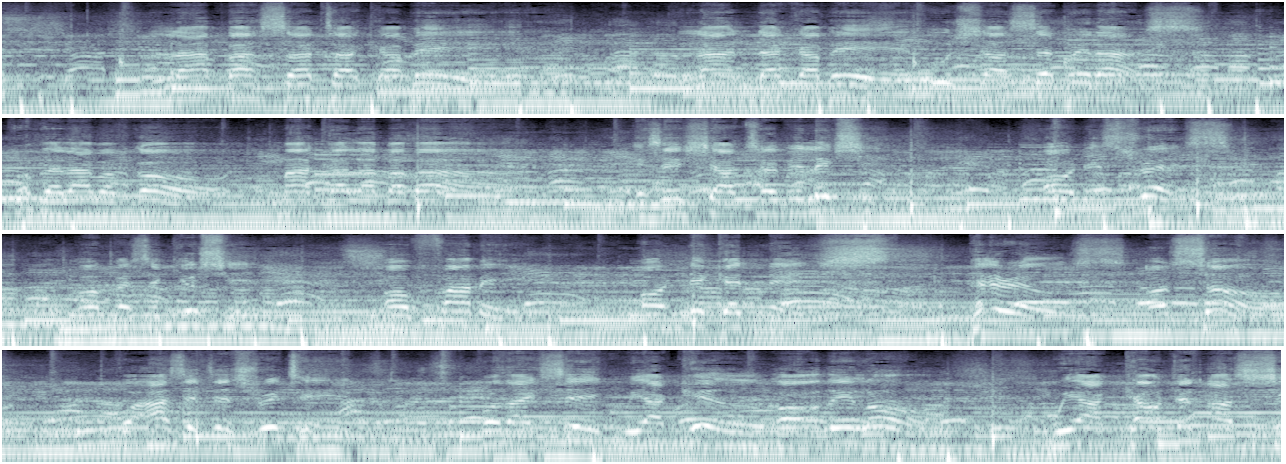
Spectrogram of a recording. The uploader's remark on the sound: Preached at The Qodesh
